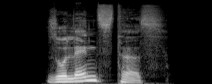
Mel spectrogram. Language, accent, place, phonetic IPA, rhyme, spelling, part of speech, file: German, Germany, Berlin, [zoˈlɛnstəs], -ɛnstəs, solennstes, adjective, De-solennstes.ogg
- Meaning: strong/mixed nominative/accusative neuter singular superlative degree of solenn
